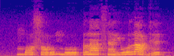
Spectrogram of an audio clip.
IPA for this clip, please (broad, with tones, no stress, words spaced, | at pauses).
mɔ˧sɔ˧ɾu˦ mo˧ | lã˧sɛ̃˨jo˨˦ la˦˨ɡe˨˦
